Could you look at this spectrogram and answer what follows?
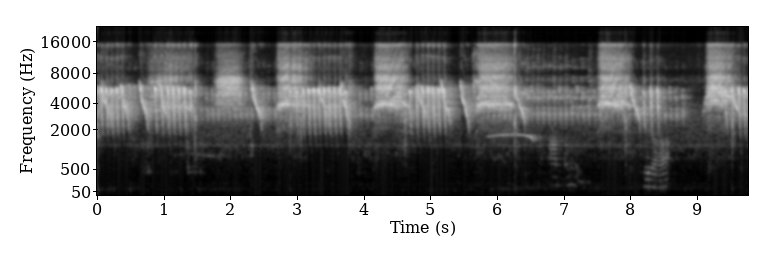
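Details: Bar-winged prinia from Slawi in Central Java, a kept singer in 'gacor full tembakan' form, pours out repeated high chattering trill bursts about every two seconds, with a brief curved whistle and a short lower rattle near the end.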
